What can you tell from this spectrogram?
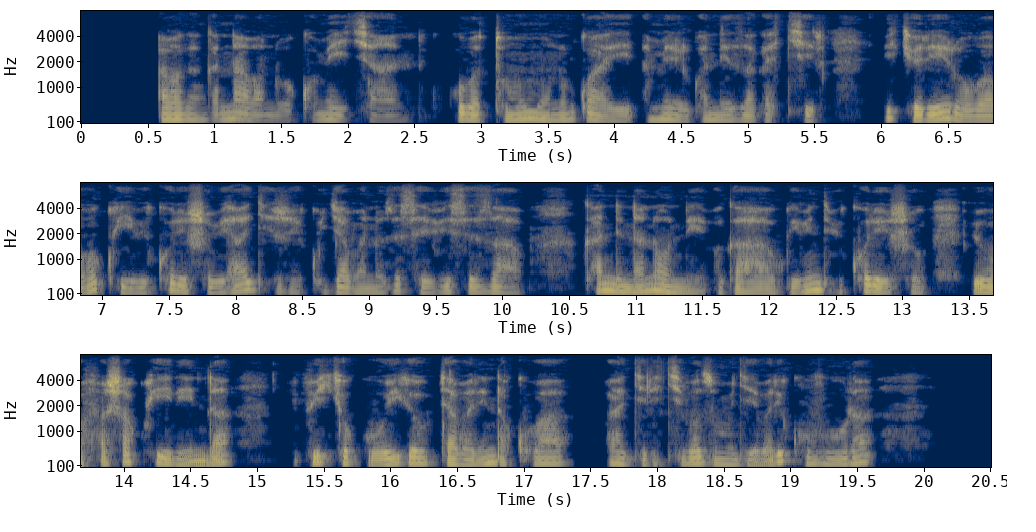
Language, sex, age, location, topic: Kinyarwanda, female, 18-24, Kigali, health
